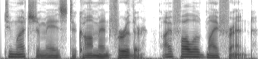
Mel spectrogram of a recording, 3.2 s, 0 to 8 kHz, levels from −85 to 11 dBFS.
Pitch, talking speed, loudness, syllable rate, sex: 100 Hz, 185 wpm, -18 LUFS, 5.7 syllables/s, male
